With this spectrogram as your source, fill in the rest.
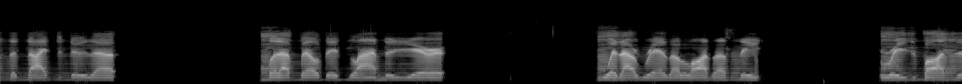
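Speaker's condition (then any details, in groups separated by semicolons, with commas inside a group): Laryngectomy, electrolarynx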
